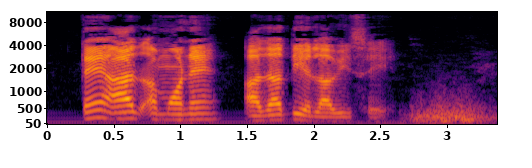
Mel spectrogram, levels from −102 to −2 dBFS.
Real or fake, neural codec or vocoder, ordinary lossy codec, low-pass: real; none; AAC, 48 kbps; 9.9 kHz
